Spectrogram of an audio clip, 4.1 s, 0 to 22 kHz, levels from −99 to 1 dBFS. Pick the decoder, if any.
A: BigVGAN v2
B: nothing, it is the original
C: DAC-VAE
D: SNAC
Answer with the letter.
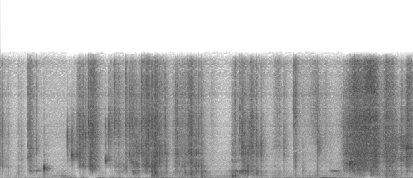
C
